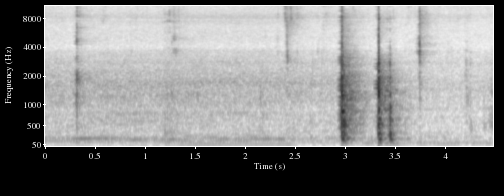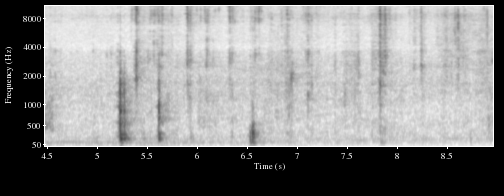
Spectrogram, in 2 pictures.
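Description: Crunchy bites of crispy fried chicken, close and sharp: a loud cluster of crunches about three seconds in, a few more a couple of seconds later, then fainter ones.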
